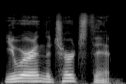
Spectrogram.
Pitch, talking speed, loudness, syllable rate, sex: 125 Hz, 285 wpm, -17 LUFS, 6.9 syllables/s, male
